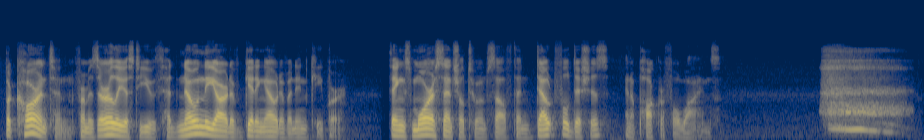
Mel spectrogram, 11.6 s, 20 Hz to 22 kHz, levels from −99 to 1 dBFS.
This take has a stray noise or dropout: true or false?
true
